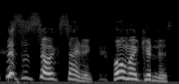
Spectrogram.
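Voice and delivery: high, laughing excited voice; giddy excitement. Acted. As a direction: bubble over with delight. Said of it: "you hear [name]'s voice".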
